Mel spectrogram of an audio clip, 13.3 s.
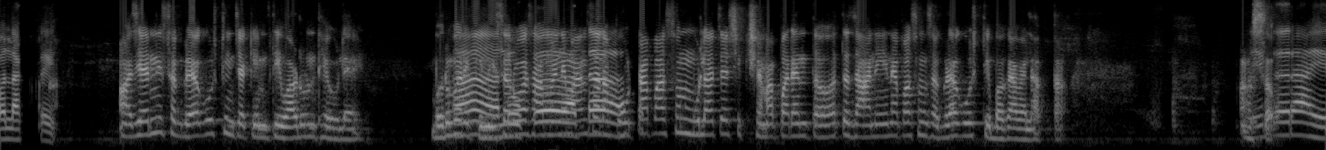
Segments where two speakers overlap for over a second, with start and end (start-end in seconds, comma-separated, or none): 4.5-6.0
